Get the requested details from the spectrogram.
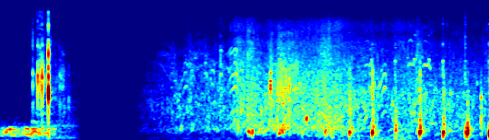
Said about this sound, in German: der portugiesische Austernzüchter, hat einen Netzsack voll mit Austern vom knietiefen sandigen Meeresboden in sein Boot gehieft. Geankert hat er an einer seiner Austernbänke, ein paar hundert Meter vor dem Ufer der kleinen Insel Culatra.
